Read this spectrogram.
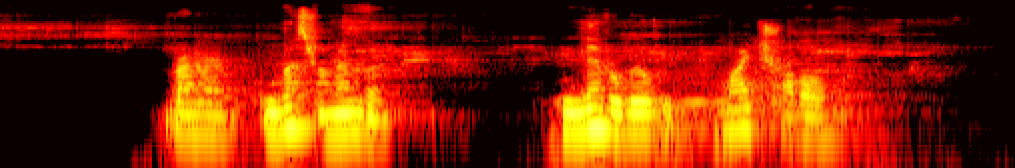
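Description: A young man speaks quietly and seriously up close.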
